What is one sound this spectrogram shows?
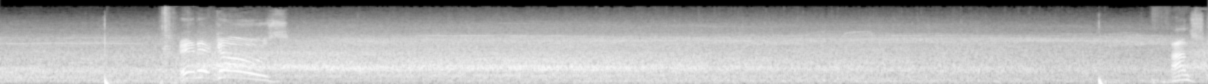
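A football is struck with a sharp thud.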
